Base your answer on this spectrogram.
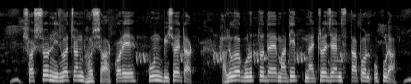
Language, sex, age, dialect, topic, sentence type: Bengali, male, 25-30, Rajbangshi, agriculture, statement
